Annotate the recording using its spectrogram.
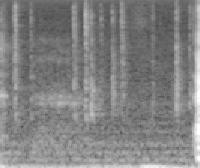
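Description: Computer keyboard typing: several light keystrokes, irregularly spaced.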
